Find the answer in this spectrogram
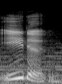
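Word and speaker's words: Ehden: For example, a town across from Hasroun is called Eden, E-H-D-E-N, which phonetically is the same as Eden, E-D-E-N, as in the Garden of Eden.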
